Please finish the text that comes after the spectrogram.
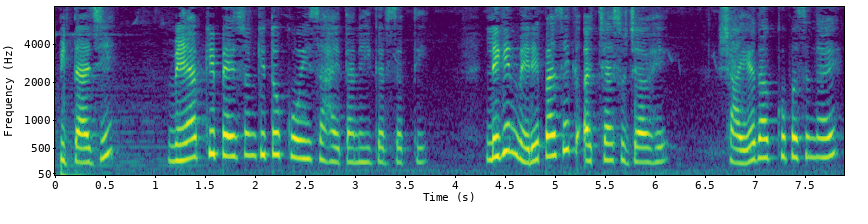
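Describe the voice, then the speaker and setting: A woman voicing an eager, helpful young village daughter in an earnest, coaxing way for an animated moral story. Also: sits high, moderate pace, soft background music. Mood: eager, hopeful.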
